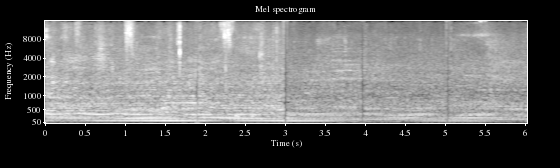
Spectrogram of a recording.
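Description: Open-air shopping mall ambience picked up by a camcorder microphone: a steady low hum with voices of passers-by in the background. The sound cuts out abruptly for an instant at about three seconds and again at five, where the footage is spliced.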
